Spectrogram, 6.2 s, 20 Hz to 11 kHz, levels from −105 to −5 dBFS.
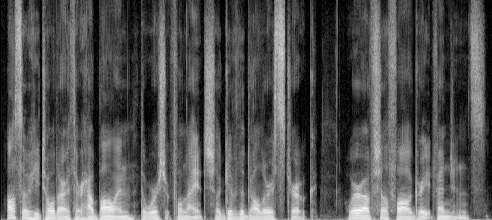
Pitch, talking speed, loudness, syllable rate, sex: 110 Hz, 185 wpm, -17 LUFS, 5.4 syllables/s, male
